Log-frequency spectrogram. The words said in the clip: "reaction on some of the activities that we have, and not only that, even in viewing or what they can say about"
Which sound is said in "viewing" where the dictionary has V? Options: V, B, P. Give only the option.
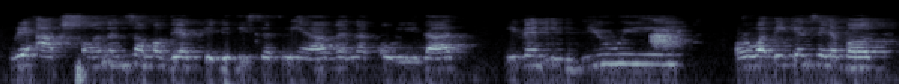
B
